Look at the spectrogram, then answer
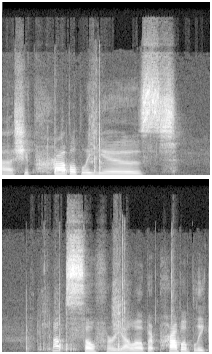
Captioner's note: none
